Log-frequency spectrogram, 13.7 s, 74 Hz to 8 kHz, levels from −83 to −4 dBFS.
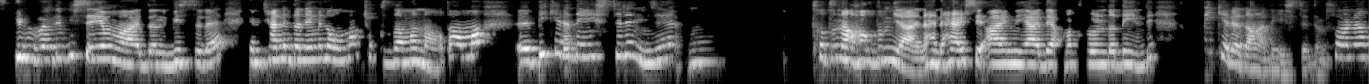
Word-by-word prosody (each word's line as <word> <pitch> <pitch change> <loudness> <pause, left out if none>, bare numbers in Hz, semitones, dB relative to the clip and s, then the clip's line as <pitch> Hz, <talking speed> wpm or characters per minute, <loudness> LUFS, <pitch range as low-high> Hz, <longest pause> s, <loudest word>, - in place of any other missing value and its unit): gibi, 335 0 +5
böyle, 300 +1 -4
bir 365 - -2
şeyim 310 -4 +1
vardı, 225 -2 +2
hani, 220 - -7
bir 250 - -1
süre. 240 -1 -5 0.4
Hani, 250 0 -4
kendimden 295 0 +4
emin 295 +2 -1
olmam 295 +3 -2
çok 325 - -13
zaman 255 +2 -1
aldı - - -6
ama, 355 +2 +7 0.4
eee, 270 0 +4
1 395 - +5
kere 405 -3 -2
değiştirince, 350 -6 -5 0.3
ımm, 260 +2 -11 0.9
tadını 310 -4 +2
aldım 285 +1 -3
yani, 155 - +4
hani, 235 -1 +1
her 255 0 +6
şeyi 255 - -1
aynı 235 0 +3
yerde 230 0 +3
yapmak 220 0 -2
zorunda 225 0 -2
değildir. 225 +5 -6 0.5
1 435 0 -15
kere 255 - -2
daha 180 -1 -4
değiştirdim. 130 -1 -17
Sonra, 335 0 -4
270 Hz, 160 wpm, -19 LUFS, 235-315 Hz, 0.9 s, ama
